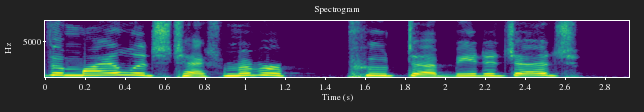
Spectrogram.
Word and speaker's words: Buttigieg: Buttigieg. Like be the judge. Right? No, be the judge. Pete Buttigieg.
